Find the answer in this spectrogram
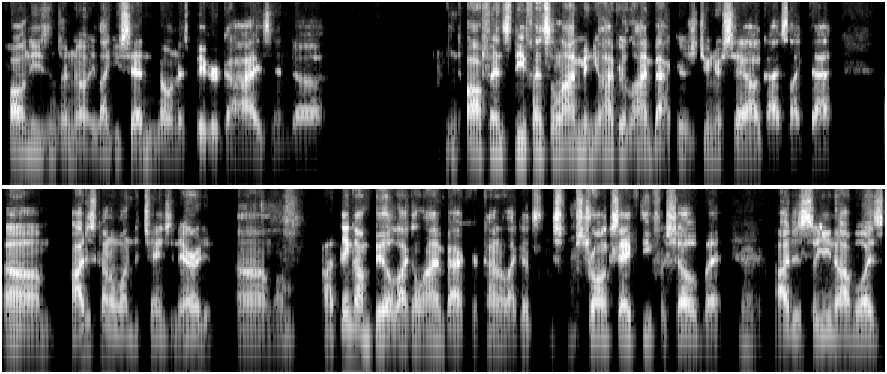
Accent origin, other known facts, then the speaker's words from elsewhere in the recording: United States; I grew up in America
